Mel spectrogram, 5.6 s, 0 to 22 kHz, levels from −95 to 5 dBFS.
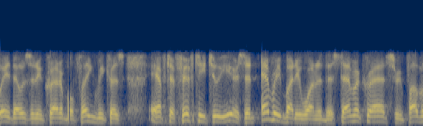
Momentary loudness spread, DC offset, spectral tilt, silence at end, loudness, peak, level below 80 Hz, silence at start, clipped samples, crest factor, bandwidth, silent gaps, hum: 4 LU; under 0.1%; -9.5 dB/octave; 0 s; -20 LUFS; -4 dBFS; -64 dBFS; 0 s; under 0.1%; 18 dB; 4.2 kHz; none; none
